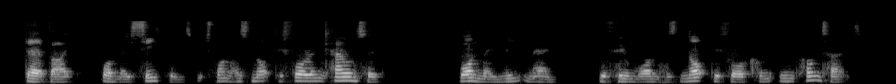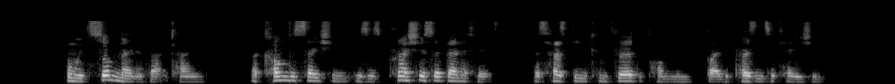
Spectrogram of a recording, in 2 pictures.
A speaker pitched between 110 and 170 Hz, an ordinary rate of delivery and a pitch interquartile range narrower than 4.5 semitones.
No: low, 135 Hz; average, 160 wpm; average, 4.8 semitones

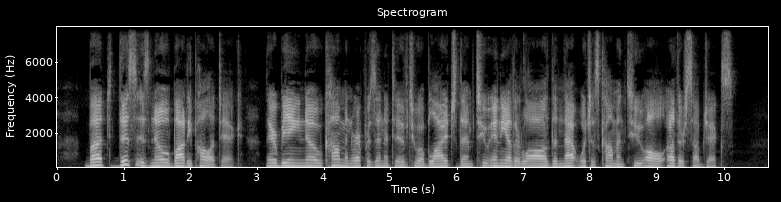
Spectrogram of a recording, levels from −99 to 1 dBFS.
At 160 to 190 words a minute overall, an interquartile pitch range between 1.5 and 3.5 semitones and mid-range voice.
No: average, 150 wpm; average, 2.9 semitones; medium, 155 Hz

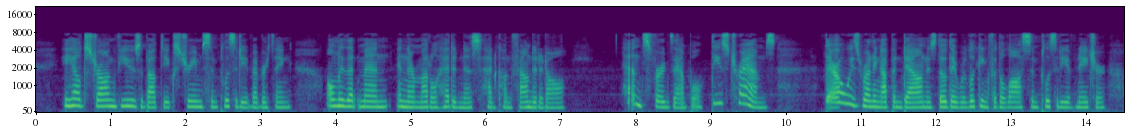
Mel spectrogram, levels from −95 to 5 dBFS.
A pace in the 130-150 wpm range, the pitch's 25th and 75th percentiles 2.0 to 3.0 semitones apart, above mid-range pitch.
No: average, 180 wpm; narrow, 2.4 semitones; high, 200 Hz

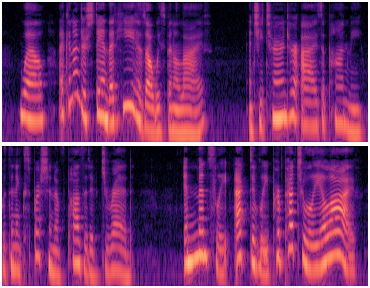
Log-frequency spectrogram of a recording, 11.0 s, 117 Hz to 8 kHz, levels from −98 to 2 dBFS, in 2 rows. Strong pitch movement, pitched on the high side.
Yes: wide, 6.9 semitones; high, 220 Hz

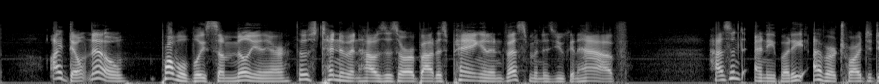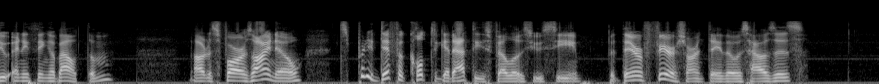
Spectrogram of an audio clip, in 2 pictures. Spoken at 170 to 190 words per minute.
Yes: average, 175 wpm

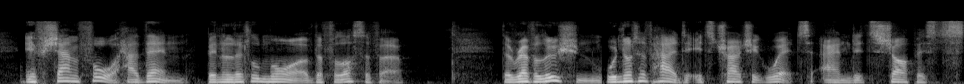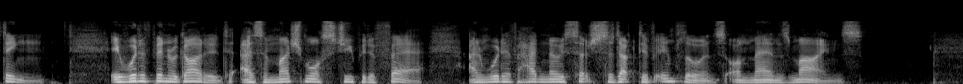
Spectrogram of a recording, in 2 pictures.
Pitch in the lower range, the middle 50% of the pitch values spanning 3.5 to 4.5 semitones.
Yes: low, 115 Hz; average, 4.2 semitones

